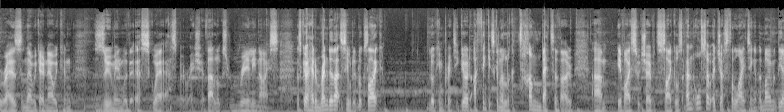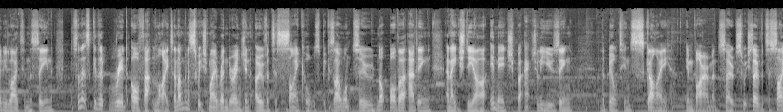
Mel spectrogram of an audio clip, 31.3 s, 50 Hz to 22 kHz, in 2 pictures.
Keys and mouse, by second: 1.2 shift+`, 6.1 F12, 16.4 click, 16.8 click, 17.3 click, 18.0-18.6 typing, 21.3 click, 26.7 click, 27.2-29.2 drag, 30.8-31.3 drag.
